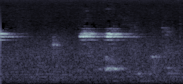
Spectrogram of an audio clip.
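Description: Short, high-pitched beeps: one at the very start, then two more close together a little after a second in, over faint background hiss.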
